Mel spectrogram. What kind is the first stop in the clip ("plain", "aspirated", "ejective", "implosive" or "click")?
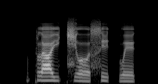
plain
